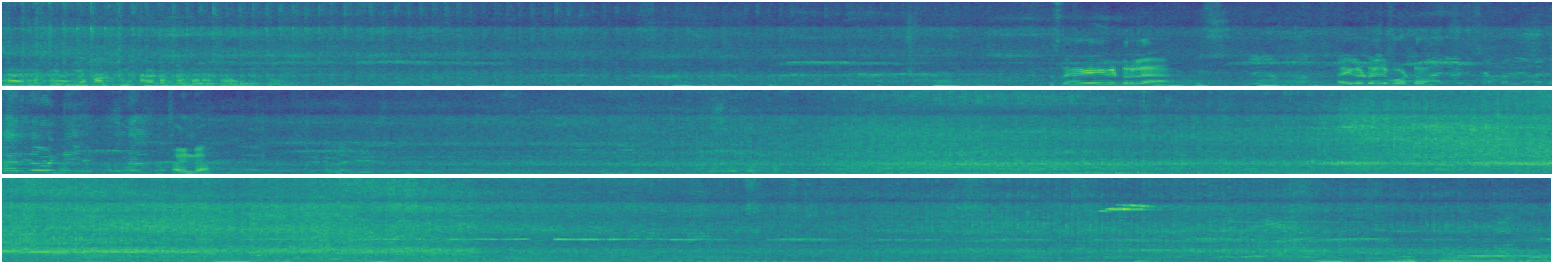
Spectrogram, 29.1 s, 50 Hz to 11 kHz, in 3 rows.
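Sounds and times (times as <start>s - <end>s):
bus engine driving past: 0.0s - 29.0s
street crowd noise: 0.0s - 29.0s.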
